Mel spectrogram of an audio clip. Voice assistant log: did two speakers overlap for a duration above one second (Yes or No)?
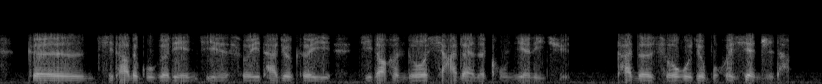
No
